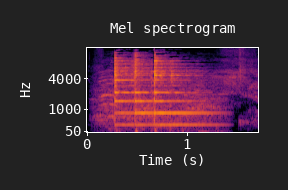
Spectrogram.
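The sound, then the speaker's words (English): A bell struck three times in quick succession, its bright metallic ring sustaining between hits before cutting off abruptly; no one speaks. “Ring that bell, baby.”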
